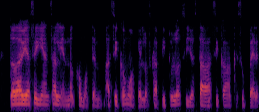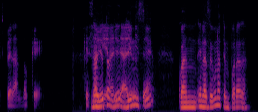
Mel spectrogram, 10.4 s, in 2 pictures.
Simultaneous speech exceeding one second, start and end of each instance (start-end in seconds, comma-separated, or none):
7.0-8.3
